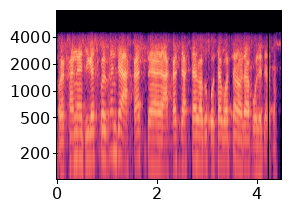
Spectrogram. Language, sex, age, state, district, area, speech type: Bengali, male, 18-30, West Bengal, Purba Bardhaman, urban, conversation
